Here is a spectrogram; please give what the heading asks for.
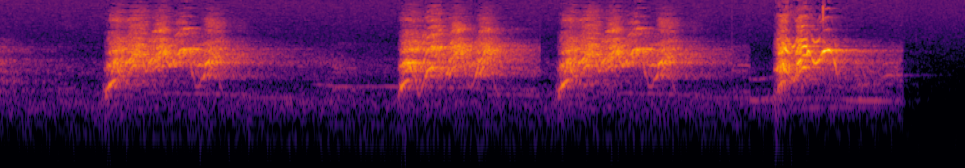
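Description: Coyotes give four bursts of high, wavering yips and quavering howls, each lasting about a second.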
